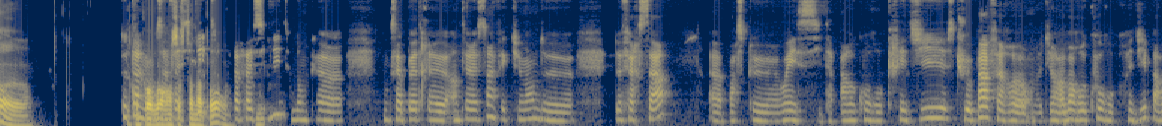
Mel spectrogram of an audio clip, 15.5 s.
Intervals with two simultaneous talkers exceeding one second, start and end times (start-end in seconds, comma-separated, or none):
1.7-3.5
